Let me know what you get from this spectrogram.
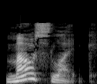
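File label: "mouselike", British English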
